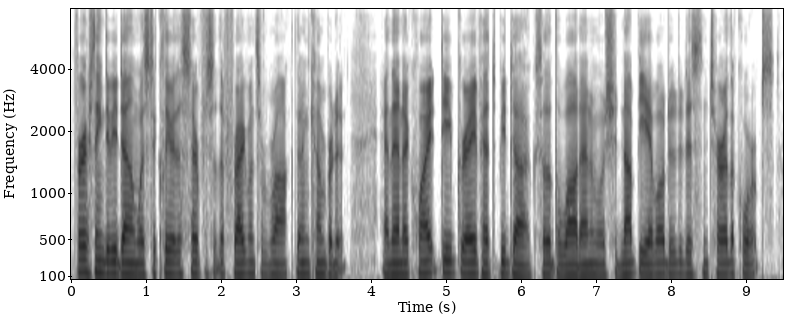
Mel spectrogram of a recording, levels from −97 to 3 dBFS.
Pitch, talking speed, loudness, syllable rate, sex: 125 Hz, 265 wpm, -19 LUFS, 6.4 syllables/s, male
